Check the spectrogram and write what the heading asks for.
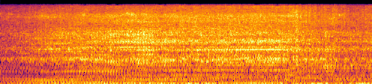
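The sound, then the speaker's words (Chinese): A truck coming up from behind on a road, its engine rumbling loudly and steadily, a low droning roar with layered tones that holds for a couple of seconds. No one speaks. “我听到后面有车声来了，可能是刚那台很凶的货车”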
